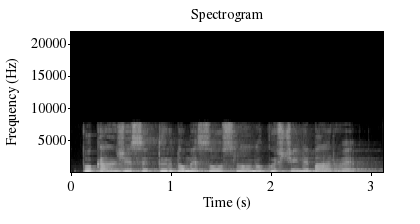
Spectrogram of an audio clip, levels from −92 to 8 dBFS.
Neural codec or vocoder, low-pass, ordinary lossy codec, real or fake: none; none; none; real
